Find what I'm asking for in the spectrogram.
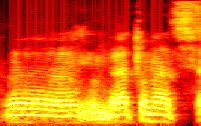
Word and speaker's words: Bratunac: Habe ich das richtig ausgesprochen? – Ja, Bratunac, aber das klingt gut.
